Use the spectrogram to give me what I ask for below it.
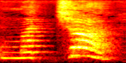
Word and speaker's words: मच्छर: उच्चारण पर ध्यान दीजिए, मच्छर। इसमें च भी है और छ भी है, मच्छर।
